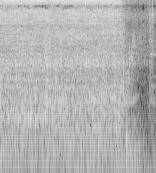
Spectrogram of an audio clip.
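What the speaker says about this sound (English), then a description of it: "fill it up with water" Tap water runs steadily into a pot of rice for washing, a continuous loud rushing stream that cuts off near the end.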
